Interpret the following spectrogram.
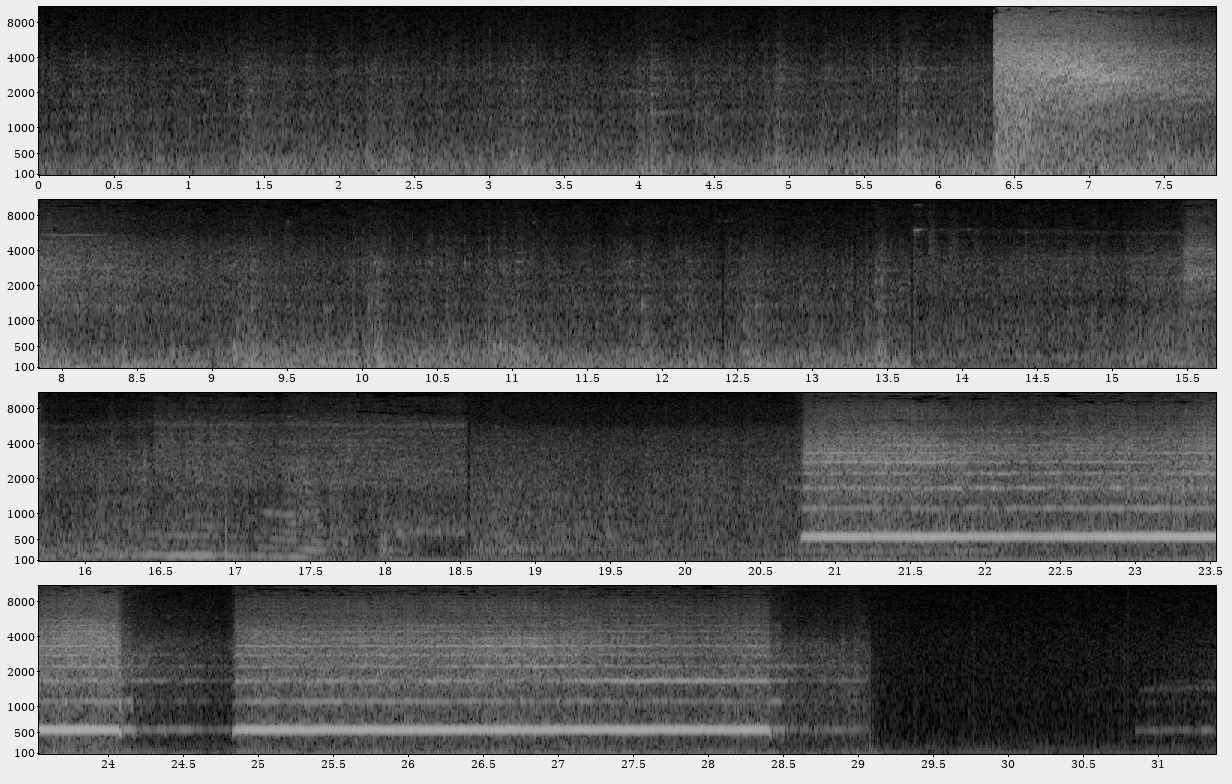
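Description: Freight train running over the rails with a steady rumble, broken about six seconds in by a sudden loud hiss. Later a steam locomotive whistle sounds two long, steady blasts, with a short gap between them.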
